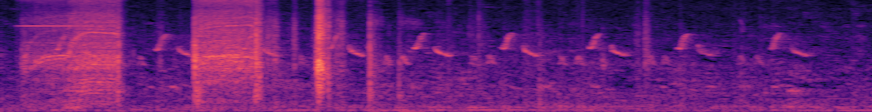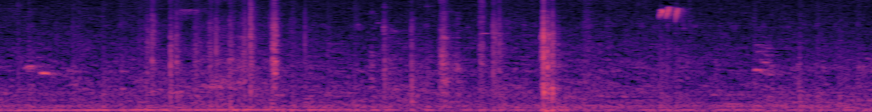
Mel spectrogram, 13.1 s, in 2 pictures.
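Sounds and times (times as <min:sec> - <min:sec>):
small bird chirping: 0:11.4 - 0:11.8.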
